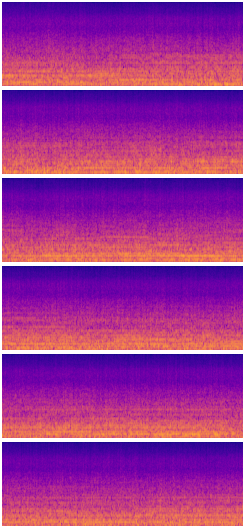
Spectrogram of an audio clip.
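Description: Airboat's engine and large air propeller running at speed, heard from on board: a loud, steady drone with many even tones.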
